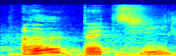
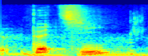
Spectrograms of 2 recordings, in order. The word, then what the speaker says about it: petit: Pourquoi est-ce qu'on met un T complètement muet à la fin de petit et éléphant?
